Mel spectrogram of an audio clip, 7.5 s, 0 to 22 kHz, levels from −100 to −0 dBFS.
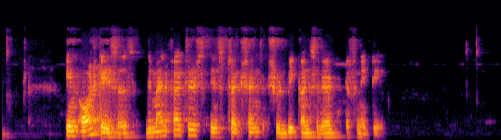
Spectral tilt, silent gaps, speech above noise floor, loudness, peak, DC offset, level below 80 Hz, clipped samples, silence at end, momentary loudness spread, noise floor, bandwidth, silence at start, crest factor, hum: -5.5 dB/octave; none; 64 dB; -19 LUFS; -2 dBFS; under 0.1%; -62 dBFS; under 0.1%; 1.8 s; 12 LU; -83 dBFS; 9.8 kHz; 1 s; 20 dB; none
